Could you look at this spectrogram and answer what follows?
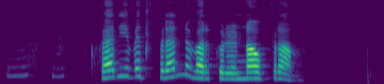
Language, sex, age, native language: Icelandic, female, 30-39, Icelandic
